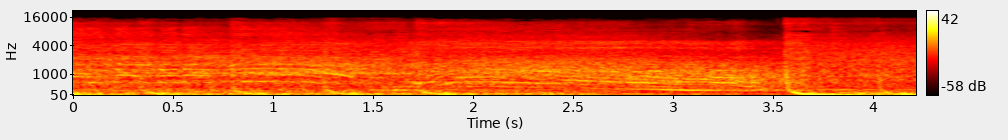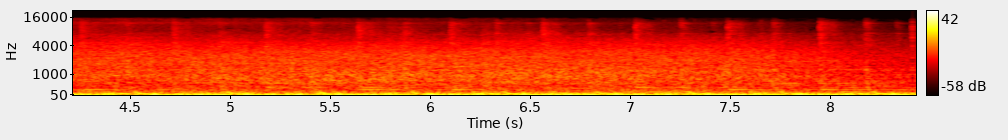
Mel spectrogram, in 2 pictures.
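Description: Live pop music over a concert PA: a falling pitch sweep, then about halfway through a sudden heavy bass drop into a steady beat. Stage CO2 jets fire at the drop.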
